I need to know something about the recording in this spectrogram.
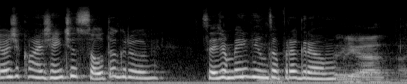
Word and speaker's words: Soultogroove: E é assim que pronuncia mesmo Solto Groove, não Solto Groove? Cara, quando a gente escolheu esse nome, a gente justamente pensou no lance abrasileirado do Solto Groove, mas escrevendo Solto Groove, que significa alma para entalhar.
